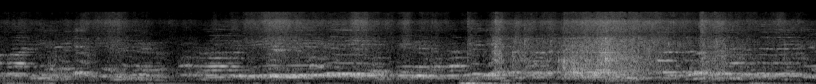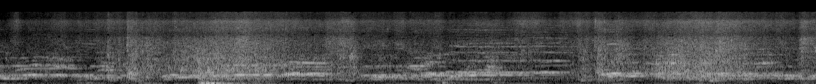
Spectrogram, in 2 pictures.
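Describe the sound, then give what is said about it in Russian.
Men splash loudly as they plunge into the waters called the Jordan during an Epiphany (Baptism) feast, amid a lively outdoor crowd, with several sharp splashes breaking through the steady murmur of voices and cheering. “Самые смелые мужчины у нас начинают погружение в воды Иордана.”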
